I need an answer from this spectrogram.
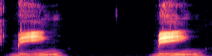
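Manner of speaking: ming rising like a question; rising second tone. Shown as a demonstration. Teacher showing the rising tone on ming. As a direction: let ming climb like you are asking. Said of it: "one that goes up, like a question".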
